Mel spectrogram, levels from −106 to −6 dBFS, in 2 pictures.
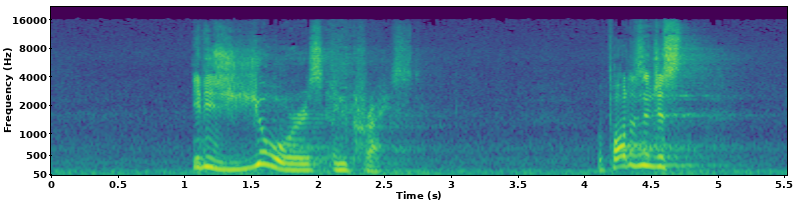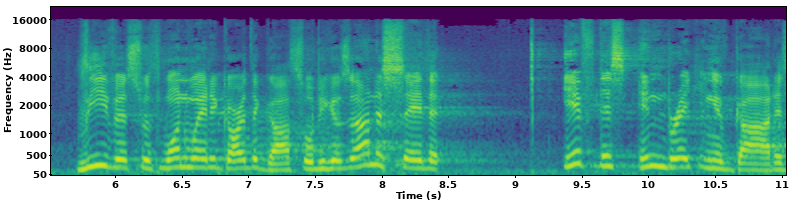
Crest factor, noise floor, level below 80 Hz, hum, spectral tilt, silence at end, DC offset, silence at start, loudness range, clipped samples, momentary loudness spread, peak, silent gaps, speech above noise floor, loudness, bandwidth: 18 dB; -48 dBFS; -50 dBFS; none; -3 dB/octave; 0 s; under 0.1%; 1.05 s; 6 LU; under 0.1%; 14 LU; -4 dBFS; none; 29 dB; -19 LUFS; 16.5 kHz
